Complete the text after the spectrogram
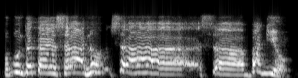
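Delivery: lightly acted movie line in Tagalog; acted movie character. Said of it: "somebody would say".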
